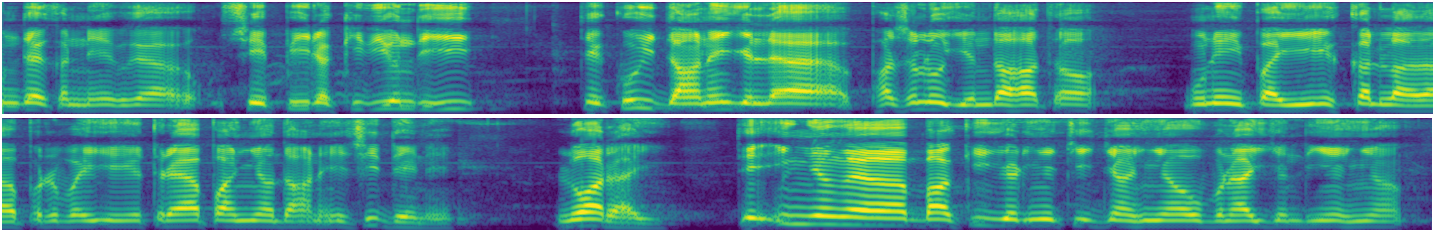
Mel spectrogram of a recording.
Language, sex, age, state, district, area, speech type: Dogri, male, 60+, Jammu and Kashmir, Samba, rural, spontaneous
